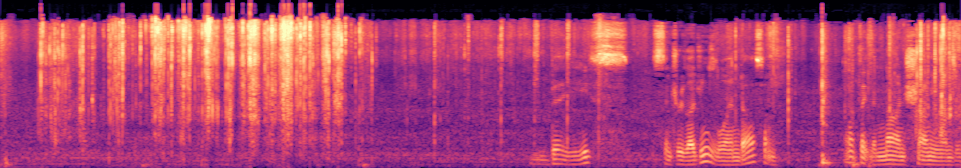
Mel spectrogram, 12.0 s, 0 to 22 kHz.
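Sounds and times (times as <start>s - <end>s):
wrapper crinkling and tearing: 0.5s - 4.7s, 11.2s - 12.0s.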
